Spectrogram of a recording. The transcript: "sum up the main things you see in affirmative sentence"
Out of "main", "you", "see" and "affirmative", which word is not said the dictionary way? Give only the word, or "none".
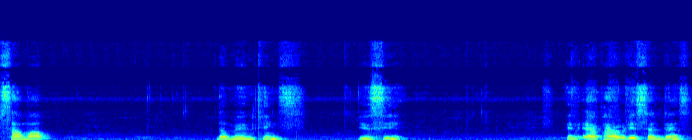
affirmative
